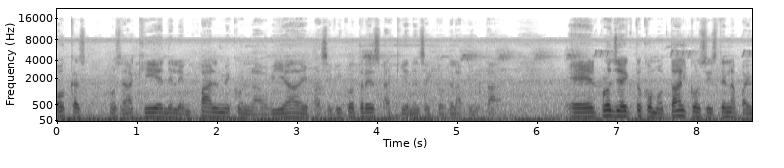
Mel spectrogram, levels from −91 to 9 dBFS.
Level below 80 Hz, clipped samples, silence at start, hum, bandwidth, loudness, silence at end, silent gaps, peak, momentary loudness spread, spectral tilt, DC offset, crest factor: -30 dBFS; under 0.1%; 0 s; none; 16.5 kHz; -23 LUFS; 0 s; none; -4 dBFS; 10 LU; -6.5 dB/octave; under 0.1%; 18 dB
